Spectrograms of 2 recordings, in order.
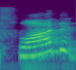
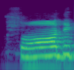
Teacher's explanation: سواد نہیں کہیں گے، ٹھیک ہے، سود کہیں گے ایک جیسا ہیوی رکھیں گے. سو جتنا بڑا بھی چلا جائے نا تو اس کے اندر ہمیں بیچ میں سوا وا والی ساؤنڈ نہیں دینی ہوتی ہے.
